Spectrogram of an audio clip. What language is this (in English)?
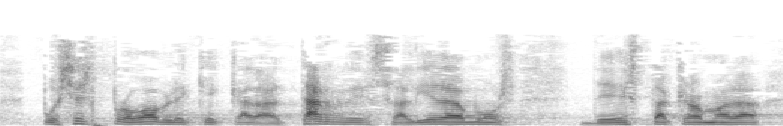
Spanish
